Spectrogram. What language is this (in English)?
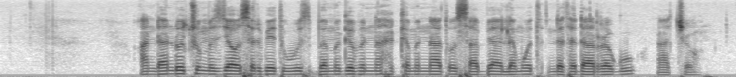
Amharic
